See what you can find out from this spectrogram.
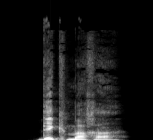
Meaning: food or drink that is high in calories
- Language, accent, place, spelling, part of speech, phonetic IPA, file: German, Germany, Berlin, Dickmacher, noun, [ˈdɪkˌmaxɐ], De-Dickmacher.ogg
